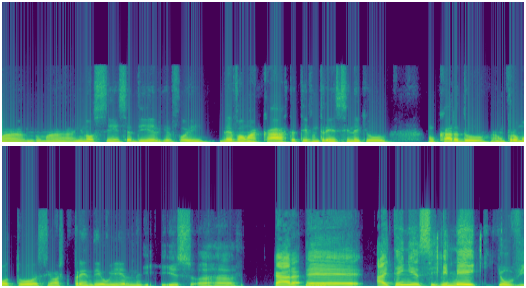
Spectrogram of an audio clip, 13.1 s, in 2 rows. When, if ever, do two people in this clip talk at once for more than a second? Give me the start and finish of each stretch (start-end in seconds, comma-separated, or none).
none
